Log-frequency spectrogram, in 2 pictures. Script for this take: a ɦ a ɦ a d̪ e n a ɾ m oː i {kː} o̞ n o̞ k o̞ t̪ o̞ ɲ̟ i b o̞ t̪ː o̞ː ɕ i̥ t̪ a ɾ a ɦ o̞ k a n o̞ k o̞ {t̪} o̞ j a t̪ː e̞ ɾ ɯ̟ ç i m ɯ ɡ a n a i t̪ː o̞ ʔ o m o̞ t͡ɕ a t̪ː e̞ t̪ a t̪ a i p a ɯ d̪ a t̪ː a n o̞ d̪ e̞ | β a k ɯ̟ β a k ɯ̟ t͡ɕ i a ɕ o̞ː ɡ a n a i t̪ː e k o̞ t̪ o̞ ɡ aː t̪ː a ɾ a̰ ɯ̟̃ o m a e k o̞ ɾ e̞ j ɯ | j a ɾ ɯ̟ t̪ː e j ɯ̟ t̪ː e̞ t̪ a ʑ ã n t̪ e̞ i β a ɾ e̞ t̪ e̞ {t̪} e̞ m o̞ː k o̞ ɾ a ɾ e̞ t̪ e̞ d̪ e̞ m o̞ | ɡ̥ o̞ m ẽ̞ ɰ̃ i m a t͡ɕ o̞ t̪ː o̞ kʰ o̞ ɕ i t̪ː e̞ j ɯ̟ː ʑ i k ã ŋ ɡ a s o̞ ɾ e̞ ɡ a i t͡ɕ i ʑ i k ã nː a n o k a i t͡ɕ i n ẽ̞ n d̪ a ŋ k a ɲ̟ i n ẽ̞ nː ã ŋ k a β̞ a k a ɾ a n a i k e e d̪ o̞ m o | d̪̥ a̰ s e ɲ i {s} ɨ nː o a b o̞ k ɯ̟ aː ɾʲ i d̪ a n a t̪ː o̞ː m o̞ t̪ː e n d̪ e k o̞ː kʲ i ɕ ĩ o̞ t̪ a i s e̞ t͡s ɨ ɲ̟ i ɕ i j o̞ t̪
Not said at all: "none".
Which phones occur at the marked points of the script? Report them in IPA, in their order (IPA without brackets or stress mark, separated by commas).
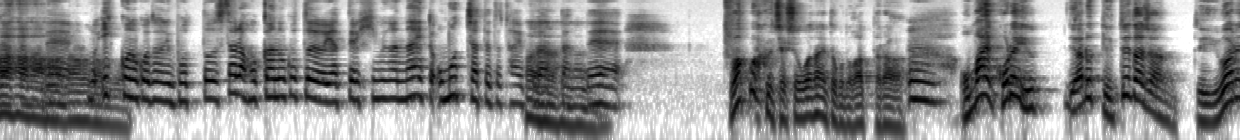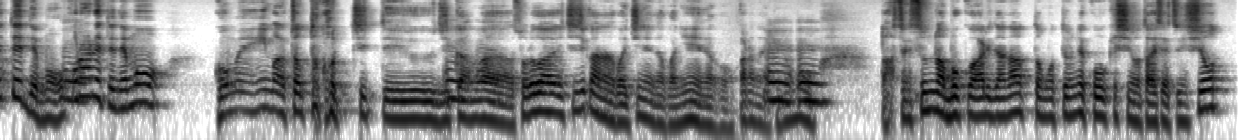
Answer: kː, t̪, d̪, s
